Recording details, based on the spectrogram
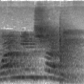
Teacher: Hukumnya adalah ikhfa. Ikhfa ini dibaca samar atau di antara jelas dan dengung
